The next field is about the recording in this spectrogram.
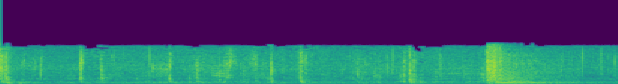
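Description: A taxi cab pulls up at a curb and its door opens: a low engine rumble runs under scattered clicks and knocks, with a louder rush of noise near the end.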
